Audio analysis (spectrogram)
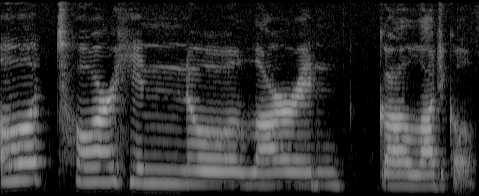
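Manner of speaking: very slow, syllable by syllable; sounding out. Shown as a demonstration. Vlogger tackling a hard word, laboriously sounding it out. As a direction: drag through the word piece by piece.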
